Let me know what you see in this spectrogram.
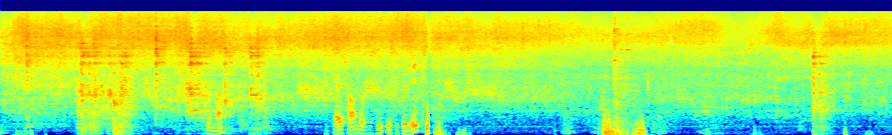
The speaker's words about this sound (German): So, unsere Pfanne ist heiß. Das ist jetzt wichtig, dass unsere Pfanne wirklich schön heiß ist beim Rostbraten, wenn man den einlegt. Mit der Senfseite nach unten mhm. in die heiße Pfanne rein.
